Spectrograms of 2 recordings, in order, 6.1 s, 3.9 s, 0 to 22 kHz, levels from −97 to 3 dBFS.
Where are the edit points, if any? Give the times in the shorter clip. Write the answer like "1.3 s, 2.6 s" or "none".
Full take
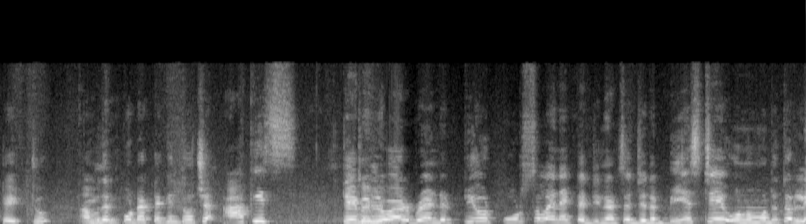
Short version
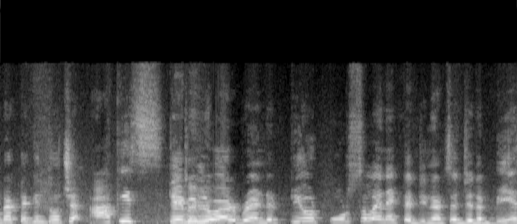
1.1 s

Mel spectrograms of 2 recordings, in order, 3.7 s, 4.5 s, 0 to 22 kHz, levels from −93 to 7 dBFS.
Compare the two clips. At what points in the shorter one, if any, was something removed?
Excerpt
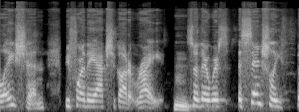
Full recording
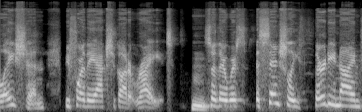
2.0 s

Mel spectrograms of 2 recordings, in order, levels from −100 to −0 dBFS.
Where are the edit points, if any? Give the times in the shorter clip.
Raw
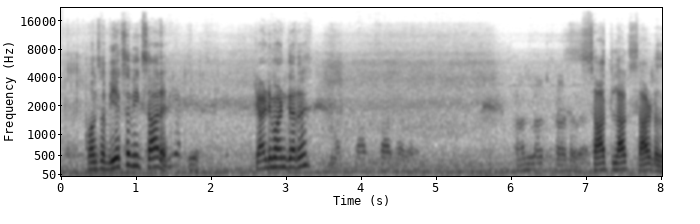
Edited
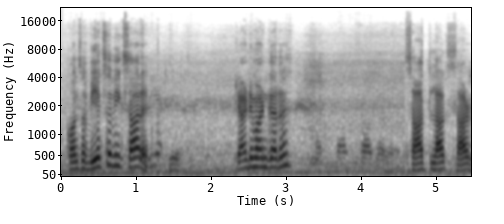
4.6 s

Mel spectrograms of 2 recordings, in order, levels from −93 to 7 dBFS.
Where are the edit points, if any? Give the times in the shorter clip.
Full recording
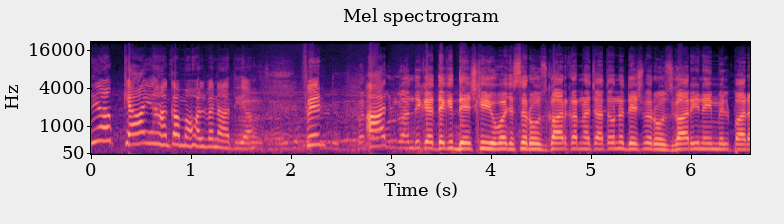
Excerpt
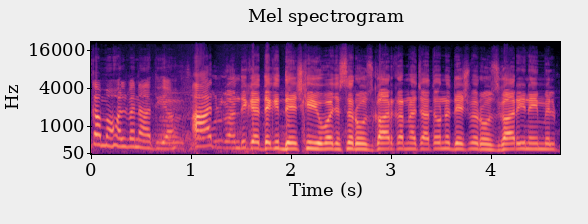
0.9 s

